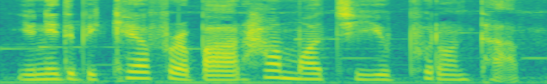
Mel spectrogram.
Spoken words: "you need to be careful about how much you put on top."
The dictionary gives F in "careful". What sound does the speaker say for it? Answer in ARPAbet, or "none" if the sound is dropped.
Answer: F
